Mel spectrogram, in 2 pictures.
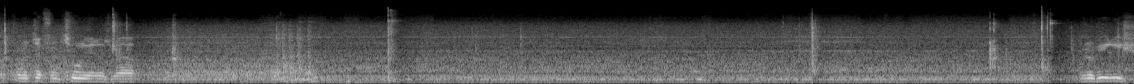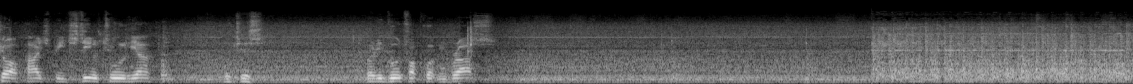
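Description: A lathe motor hums steadily as the spindle turns.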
